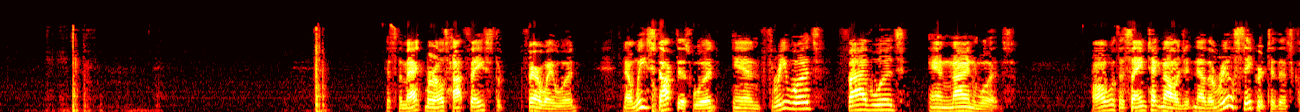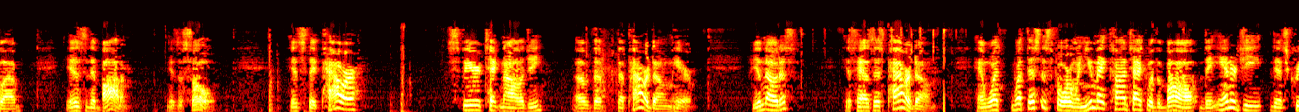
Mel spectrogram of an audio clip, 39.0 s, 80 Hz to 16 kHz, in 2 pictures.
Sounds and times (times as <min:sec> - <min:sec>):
Speech: 0:05.8 - 0:08.7, 0:09.3 - 0:15.3, 0:16.4 - 0:19.8, 0:20.5 - 0:22.8, 0:23.8 - 0:25.0, 0:26.2 - 0:30.0, 0:30.8 - 0:38.9.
